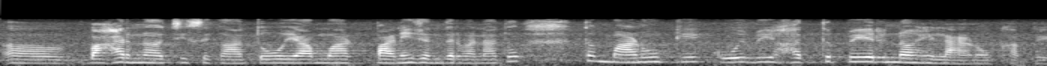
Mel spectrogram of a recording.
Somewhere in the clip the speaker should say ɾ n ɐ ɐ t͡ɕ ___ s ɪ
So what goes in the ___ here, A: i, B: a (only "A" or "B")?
A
